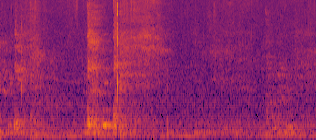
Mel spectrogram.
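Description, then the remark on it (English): A few scattered coughs from different people in an audience gathering for an evening Dhamma talk, one short burst near the middle standing out louder than the rest, with faint rustling and murmuring between them. “I'm very happy to see or to hear other people coughing as well.”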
